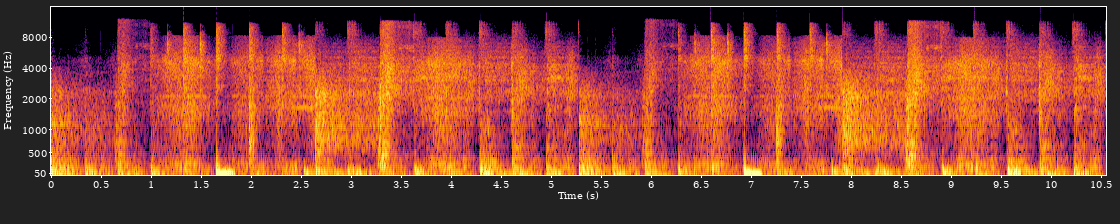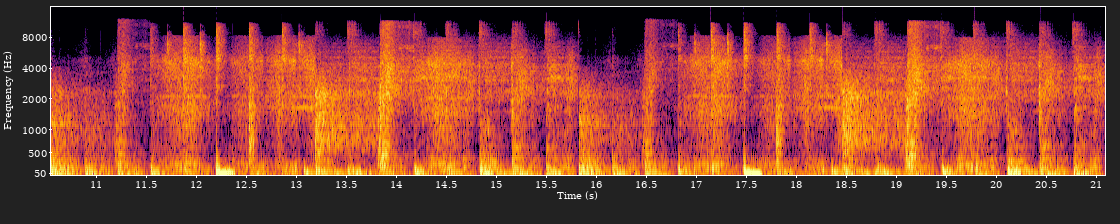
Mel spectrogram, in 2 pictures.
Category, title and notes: Instrument samples > Percussion
This 91bpm Drum Loop is good for composing Industrial/Electronic/Ambient songs or using as soundtrack to a sci-fi/suspense/horror indie game or short film.
Weird, Loopable, Loop, Underground, Alien, Packs, Soundtrack, Samples, Dark, Industrial, Ambient, Drum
